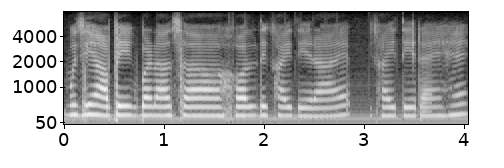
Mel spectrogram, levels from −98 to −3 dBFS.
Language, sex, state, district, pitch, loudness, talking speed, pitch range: Hindi, female, Uttar Pradesh, Varanasi, 235 Hz, -16 LUFS, 220 wpm, 230-245 Hz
